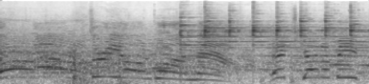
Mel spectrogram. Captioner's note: body thudding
